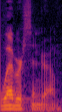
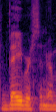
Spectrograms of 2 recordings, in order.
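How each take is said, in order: First: The name is said in its traditional English pronunciation. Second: The name is said in its original pronunciation. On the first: "let's stick with the traditional" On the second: "It really should be pronounced"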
